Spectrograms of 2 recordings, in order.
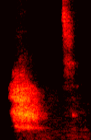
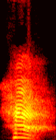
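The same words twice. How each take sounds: First: It is whispered without voice. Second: It is spoken in a normal voice.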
